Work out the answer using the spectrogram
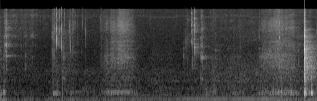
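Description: Close-miked chewing of a mouthful of burrito: soft, wet squishing and smacking mouth sounds, with a sharp click about six seconds in.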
